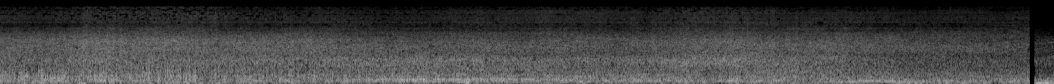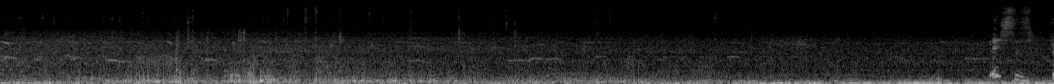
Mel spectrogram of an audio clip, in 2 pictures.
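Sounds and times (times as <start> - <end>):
road traffic passing: 0.0 - 12.4
waves breaking against seawall: 0.0 - 17.6
wind on microphone: 0.0 - 21.0.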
